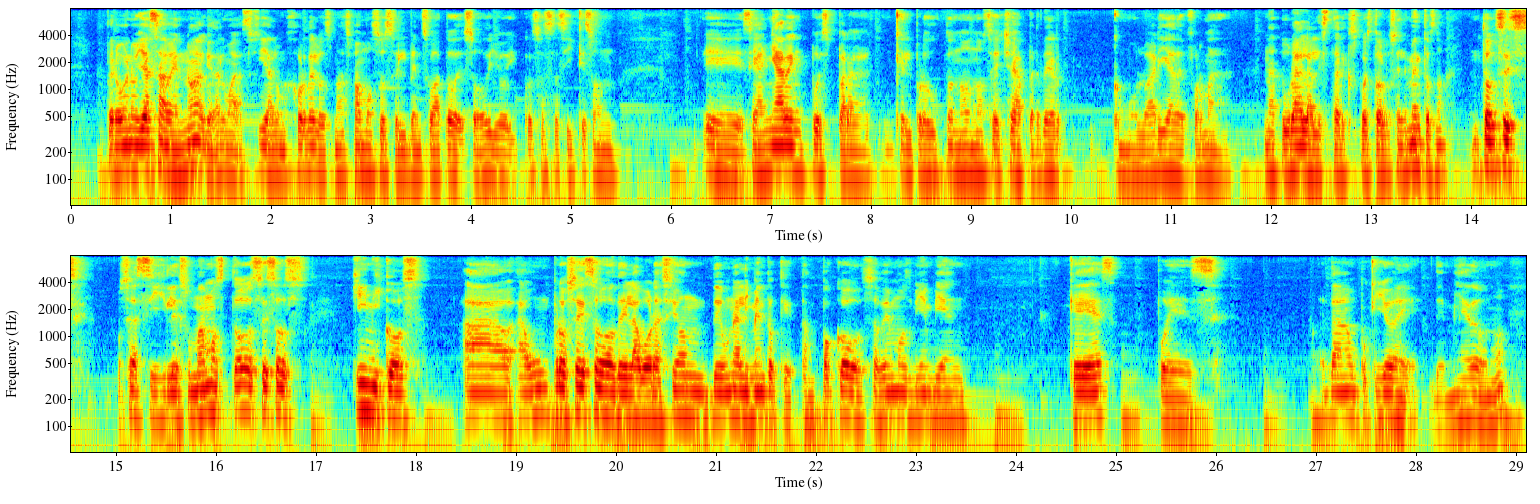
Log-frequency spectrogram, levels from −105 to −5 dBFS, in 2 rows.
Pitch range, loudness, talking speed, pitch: 105-120 Hz, -20 LUFS, 165 wpm, 115 Hz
